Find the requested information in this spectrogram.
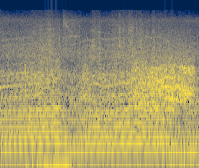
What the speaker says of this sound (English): this car, more than, like a track car, it does skid and drift a bit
